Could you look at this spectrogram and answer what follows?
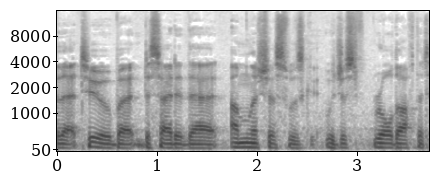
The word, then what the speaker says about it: Umlicious: Also joining us today is a company called, I may not pronounce this entirely correctly, Umlicious. – That's correct.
